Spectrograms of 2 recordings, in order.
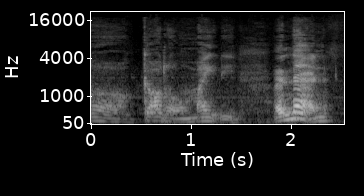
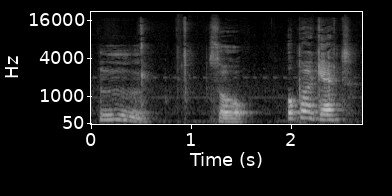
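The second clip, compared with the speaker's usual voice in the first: ordinary talk, nothing marked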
